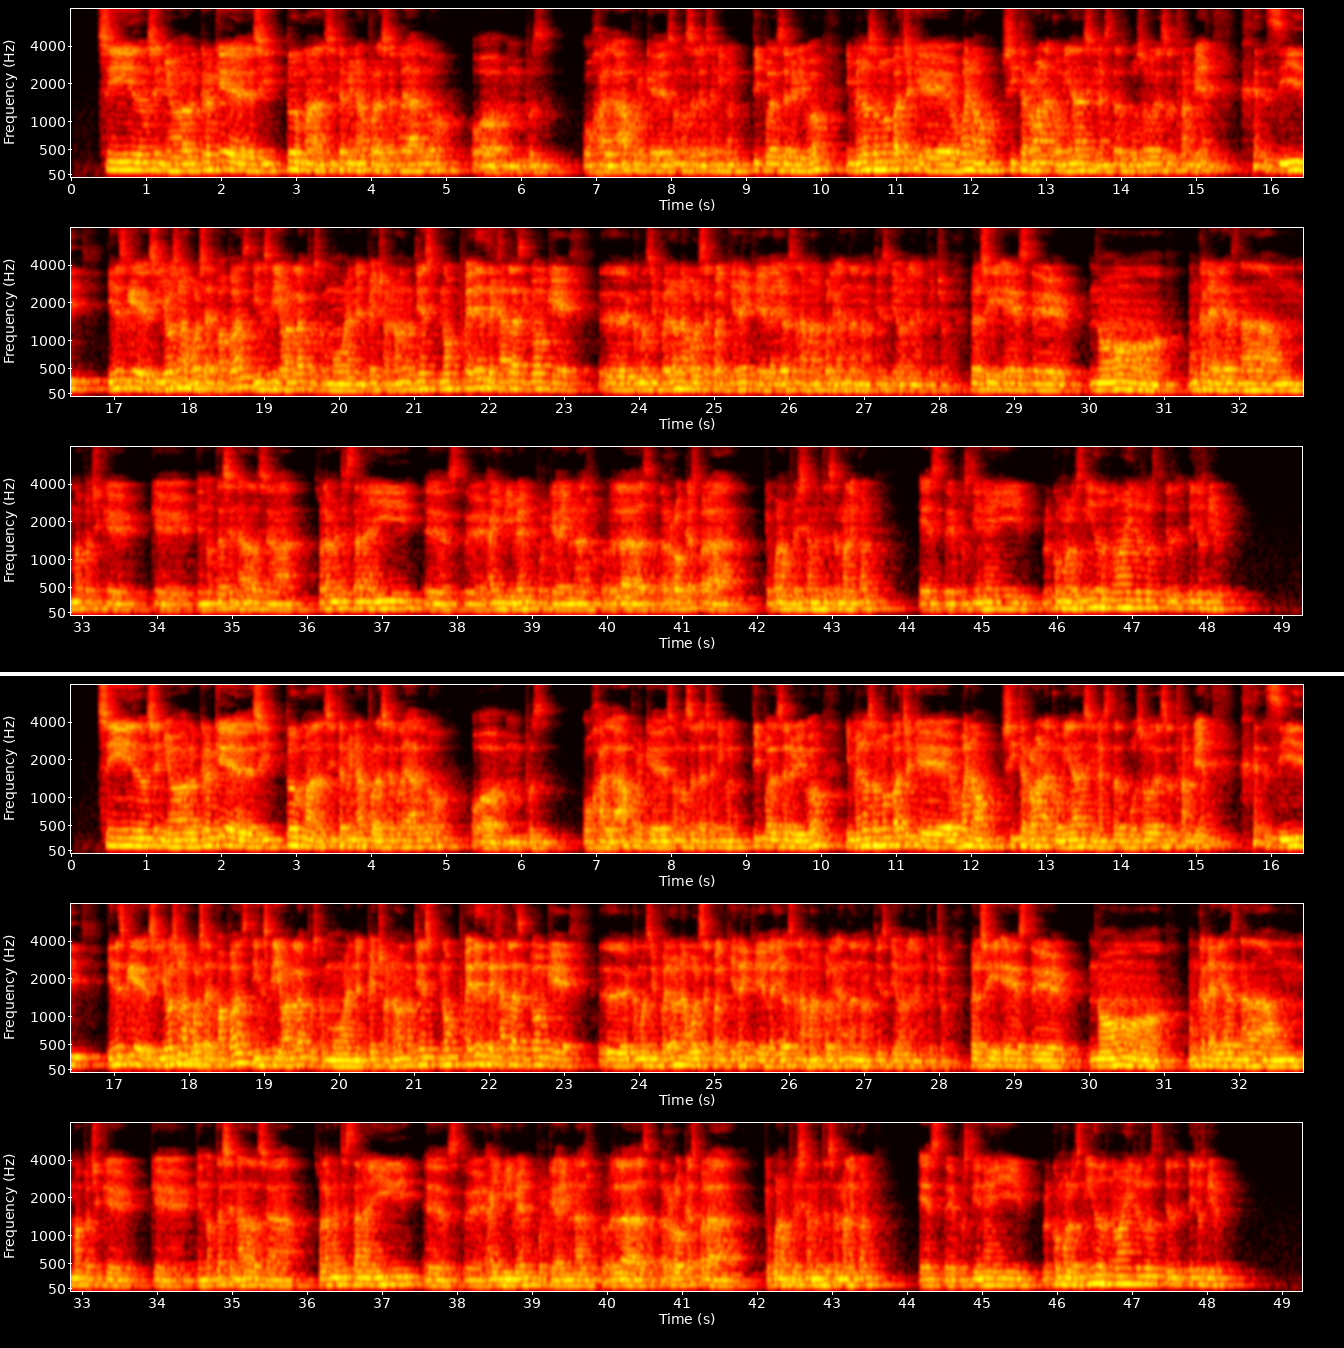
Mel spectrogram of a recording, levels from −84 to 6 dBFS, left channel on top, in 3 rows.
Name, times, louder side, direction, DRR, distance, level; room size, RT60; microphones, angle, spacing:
voice 1, 0.4-4.9 5.3-6.4 6.8-15.2 15.6-16.5 16.9-28.1 28.4-31.0 31.3-33.7 33.9-35.8 36.1-41.7 42.1-43.6 44.1-48.1, right 1 dB, 30° right, -2 dB, 0.8 m, -21 dB
6.7 x 3.3 x 2.4 m, 0.84 s
head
